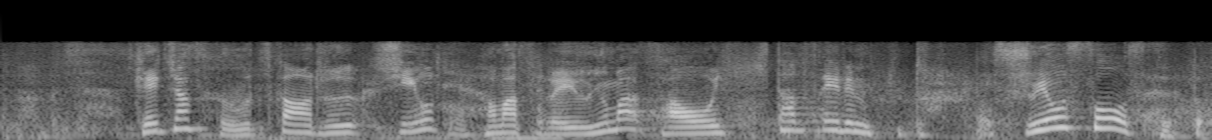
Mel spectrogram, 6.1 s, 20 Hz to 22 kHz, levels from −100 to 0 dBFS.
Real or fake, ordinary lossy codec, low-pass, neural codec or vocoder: fake; AAC, 48 kbps; 7.2 kHz; codec, 16 kHz, 1 kbps, X-Codec, HuBERT features, trained on LibriSpeech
